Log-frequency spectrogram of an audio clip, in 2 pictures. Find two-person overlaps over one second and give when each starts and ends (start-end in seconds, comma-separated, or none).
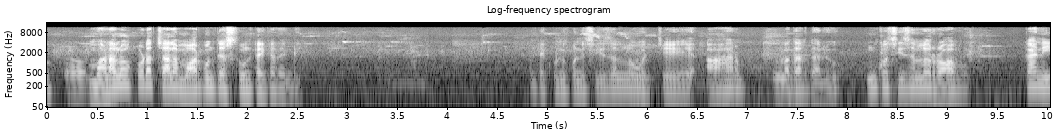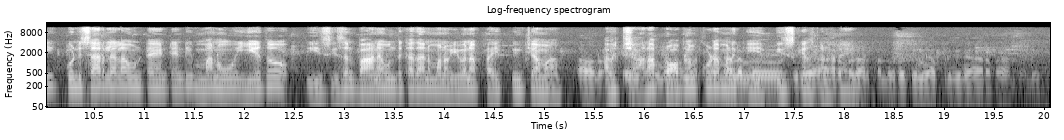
15.6-18.2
